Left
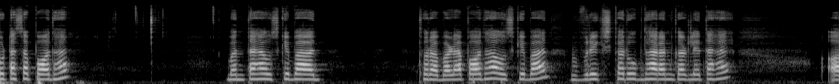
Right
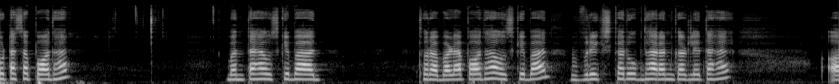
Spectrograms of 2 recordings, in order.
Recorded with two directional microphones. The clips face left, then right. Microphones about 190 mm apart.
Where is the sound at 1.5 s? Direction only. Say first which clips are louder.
Right 2 dB; 45° right (ahead or behind).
